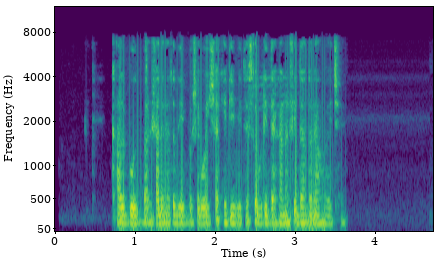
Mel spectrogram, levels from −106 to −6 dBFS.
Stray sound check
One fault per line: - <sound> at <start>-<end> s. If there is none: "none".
none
